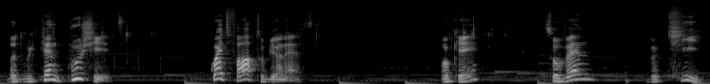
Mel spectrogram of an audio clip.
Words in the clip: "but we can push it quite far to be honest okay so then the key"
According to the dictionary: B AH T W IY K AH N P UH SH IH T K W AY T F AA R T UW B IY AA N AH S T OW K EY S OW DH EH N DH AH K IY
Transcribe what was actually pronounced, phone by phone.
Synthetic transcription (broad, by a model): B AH T W IY K AH N P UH SH IH T K W AY T F AA R T UW B IY AA N AH S T OW K EY S OW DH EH N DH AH K IY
